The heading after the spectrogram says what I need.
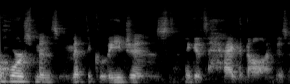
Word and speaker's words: Hagnon: about the four horsemen's mythic legions it gets Haggen on is how you pronounce it I just saw this a big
